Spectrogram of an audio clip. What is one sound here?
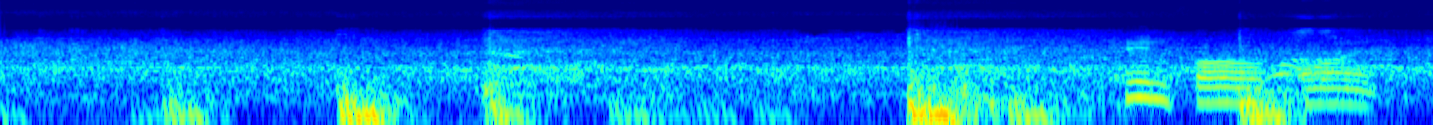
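Heavy bodies thud onto a wrestling ring mat.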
